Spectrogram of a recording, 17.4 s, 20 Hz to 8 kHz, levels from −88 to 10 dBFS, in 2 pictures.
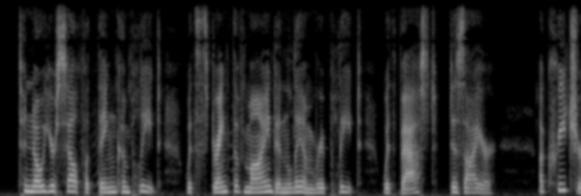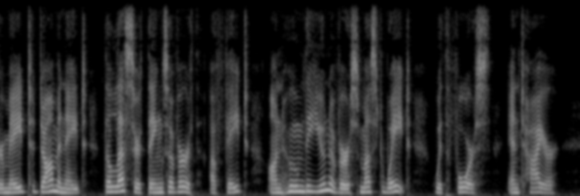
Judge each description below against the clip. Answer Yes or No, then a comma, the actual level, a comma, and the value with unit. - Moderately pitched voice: No, high, 195 Hz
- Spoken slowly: Yes, slow, 125 wpm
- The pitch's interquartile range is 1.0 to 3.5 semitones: Yes, average, 3.1 semitones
